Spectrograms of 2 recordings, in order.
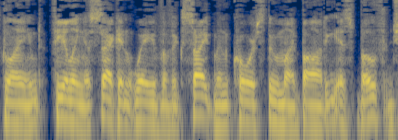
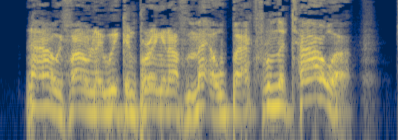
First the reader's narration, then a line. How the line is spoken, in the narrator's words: Jenkins said excitedly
